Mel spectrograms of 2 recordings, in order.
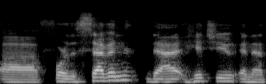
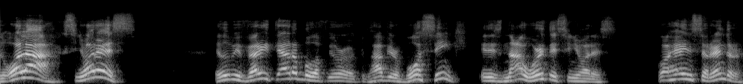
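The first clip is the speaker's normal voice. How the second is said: calling out from afar, voice raised; 7 semitones higher, 5 dB louder than usual. Voicing a voice from the bad guys' pilot house: enemy pilot voice. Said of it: "you'll hear a voice from their pilot house, and he says".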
